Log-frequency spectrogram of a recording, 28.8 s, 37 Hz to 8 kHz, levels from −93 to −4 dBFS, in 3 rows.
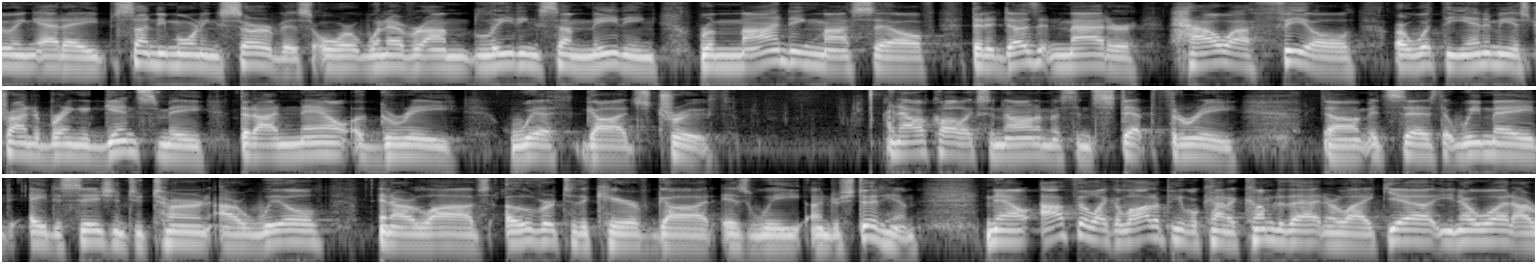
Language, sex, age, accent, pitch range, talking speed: English, male, 40-59, American, 120-145 Hz, 185 wpm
